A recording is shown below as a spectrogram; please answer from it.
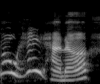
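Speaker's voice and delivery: a light, high imitation of a casual hello back; friendly celebrity reply. Chris Evans greeting the anchor back, lightly imitated casual hello.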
